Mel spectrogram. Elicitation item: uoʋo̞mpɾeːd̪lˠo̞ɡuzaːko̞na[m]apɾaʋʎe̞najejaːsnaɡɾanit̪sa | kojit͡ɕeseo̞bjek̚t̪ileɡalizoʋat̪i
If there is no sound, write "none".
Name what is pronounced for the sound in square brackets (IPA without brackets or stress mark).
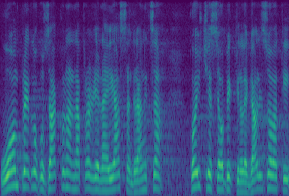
n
